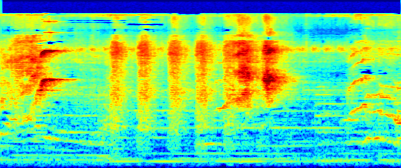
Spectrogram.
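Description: Javan myna calling: rising whistled notes about half a second in and again near the end, with a run of harsh, clicking chatter between them, over background music.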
